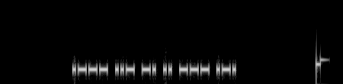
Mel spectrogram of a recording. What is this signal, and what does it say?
Morse code, heard as a keyed tone, about 43 wpm, 700 Hz. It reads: JUNIOR
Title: Sentences from Top 1000 Words - Review Part 7 - New Word Drill - 45wpm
